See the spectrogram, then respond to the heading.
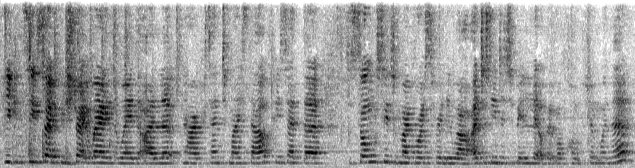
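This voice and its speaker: A woman's voice: high voice, fairly even intonation, fast talker. A young woman leading a casual group recap, chatty and eager with lots of fillers. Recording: echoey room, far mic, faint noise.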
